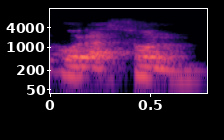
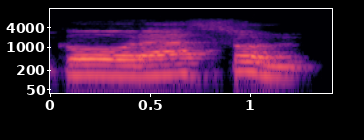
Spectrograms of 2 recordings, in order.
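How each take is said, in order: First: Said in the usual way. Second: "corazón" slow and loud, broken into co-ra-ZÓN; stress on last syllable. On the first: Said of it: "Por ejemplo". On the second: Shown as a demonstration. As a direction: stretch "corazón" out, landing hard on the final ZÓN. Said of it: "la fuerza la tiene en la última sílaba". ("corazón" lento y fuerte, silabeado, con fuerza en ZÓN)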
